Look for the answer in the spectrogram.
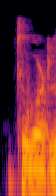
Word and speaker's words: toward: Dus toward love is dan weer, dan is de klemtoon op de laatste lettergreep.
